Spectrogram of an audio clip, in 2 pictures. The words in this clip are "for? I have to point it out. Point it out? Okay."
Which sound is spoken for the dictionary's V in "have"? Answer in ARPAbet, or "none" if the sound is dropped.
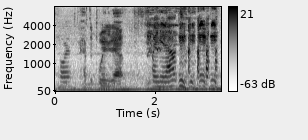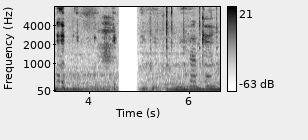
F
